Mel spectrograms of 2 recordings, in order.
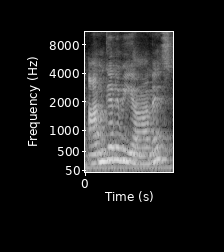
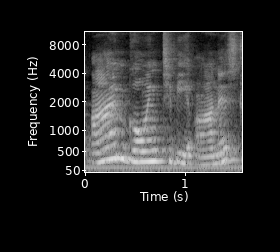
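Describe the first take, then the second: First: 'Going to' is shortened to 'gonna'. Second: Each word of 'going to' is said fully. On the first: This is everyday casual speech. "which is what I say naturally" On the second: This is the written, textbook form. "which is what you read in the book"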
